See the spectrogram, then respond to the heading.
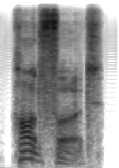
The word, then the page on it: hotfoot: British English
